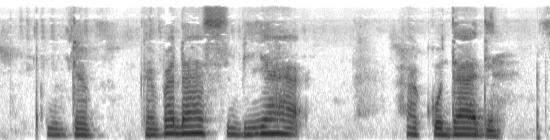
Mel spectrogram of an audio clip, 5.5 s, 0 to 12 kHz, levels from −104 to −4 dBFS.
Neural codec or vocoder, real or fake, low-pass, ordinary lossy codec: vocoder, 22.05 kHz, 80 mel bands, WaveNeXt; fake; 9.9 kHz; MP3, 48 kbps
